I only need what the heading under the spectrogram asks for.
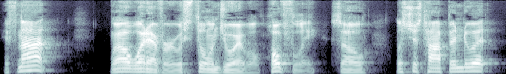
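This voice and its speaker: A man's voice: medium pitch, lively intonation, fairly quick. A man giving casual, speculative commentary as a gaming reaction host, often questioning his own thoughts. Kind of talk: casual commentary, thinking aloud.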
